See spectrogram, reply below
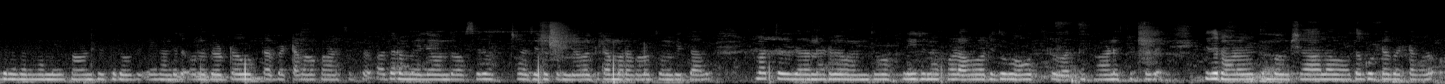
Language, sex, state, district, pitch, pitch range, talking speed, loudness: Kannada, female, Karnataka, Belgaum, 230 Hz, 225-240 Hz, 55 wpm, -22 LUFS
